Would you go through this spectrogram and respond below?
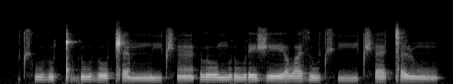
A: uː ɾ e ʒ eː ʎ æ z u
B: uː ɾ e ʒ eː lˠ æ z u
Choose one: B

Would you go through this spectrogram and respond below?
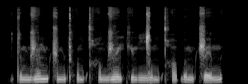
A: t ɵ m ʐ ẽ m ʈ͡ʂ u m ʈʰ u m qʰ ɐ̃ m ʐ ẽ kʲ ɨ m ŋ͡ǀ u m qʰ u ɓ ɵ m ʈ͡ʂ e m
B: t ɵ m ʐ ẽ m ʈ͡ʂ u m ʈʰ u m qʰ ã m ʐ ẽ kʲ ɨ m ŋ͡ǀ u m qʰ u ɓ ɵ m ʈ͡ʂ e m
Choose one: A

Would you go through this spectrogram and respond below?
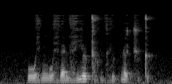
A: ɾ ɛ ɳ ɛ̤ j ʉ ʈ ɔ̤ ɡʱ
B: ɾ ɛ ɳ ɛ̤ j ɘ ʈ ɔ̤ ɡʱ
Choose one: A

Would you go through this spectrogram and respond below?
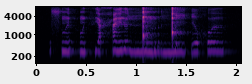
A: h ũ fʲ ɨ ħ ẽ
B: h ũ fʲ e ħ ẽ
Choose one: A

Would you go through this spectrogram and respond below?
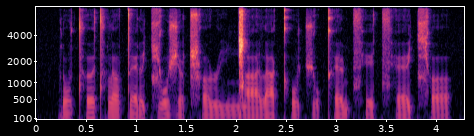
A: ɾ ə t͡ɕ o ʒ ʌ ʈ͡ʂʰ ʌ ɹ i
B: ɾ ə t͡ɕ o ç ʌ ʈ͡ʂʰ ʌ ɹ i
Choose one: A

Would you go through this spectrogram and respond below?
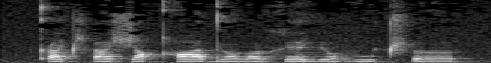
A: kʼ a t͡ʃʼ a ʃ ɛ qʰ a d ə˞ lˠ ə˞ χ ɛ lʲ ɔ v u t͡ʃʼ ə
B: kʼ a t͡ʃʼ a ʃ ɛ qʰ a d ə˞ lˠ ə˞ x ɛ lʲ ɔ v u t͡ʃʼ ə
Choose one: B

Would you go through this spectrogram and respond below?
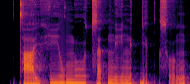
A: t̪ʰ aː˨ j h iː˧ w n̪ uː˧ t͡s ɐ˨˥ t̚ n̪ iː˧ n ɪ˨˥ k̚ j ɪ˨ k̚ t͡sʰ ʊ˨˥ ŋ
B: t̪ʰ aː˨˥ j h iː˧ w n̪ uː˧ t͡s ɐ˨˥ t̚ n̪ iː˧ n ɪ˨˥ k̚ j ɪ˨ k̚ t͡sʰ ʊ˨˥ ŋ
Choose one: A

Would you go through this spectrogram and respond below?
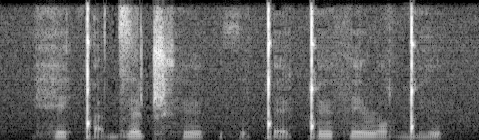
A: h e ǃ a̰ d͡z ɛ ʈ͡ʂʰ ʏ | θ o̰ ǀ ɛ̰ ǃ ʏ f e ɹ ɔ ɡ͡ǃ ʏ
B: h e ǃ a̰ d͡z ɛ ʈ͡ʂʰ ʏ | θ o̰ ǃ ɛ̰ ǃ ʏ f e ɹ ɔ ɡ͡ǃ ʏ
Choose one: B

